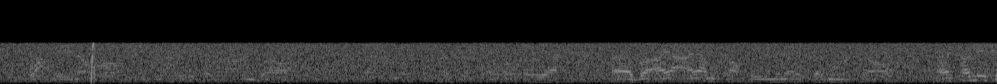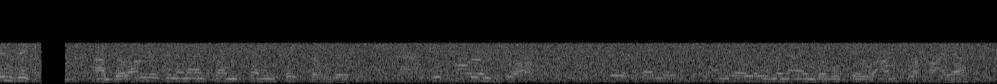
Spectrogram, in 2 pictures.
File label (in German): Amateurfunk USB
